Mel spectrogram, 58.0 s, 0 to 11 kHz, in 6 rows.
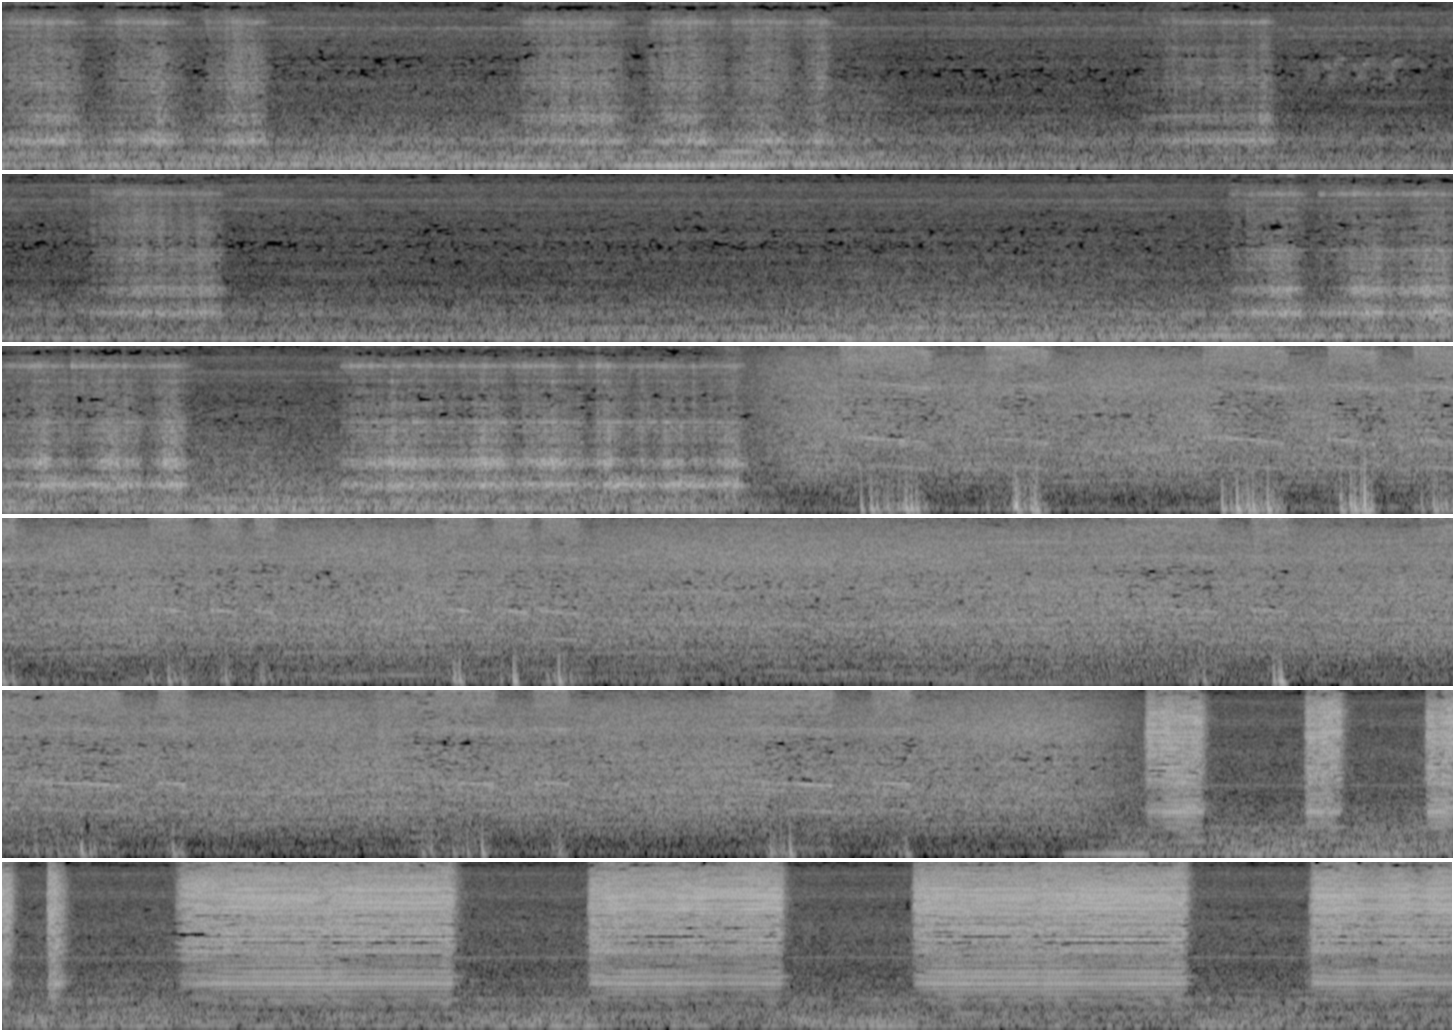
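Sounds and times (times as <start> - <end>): angle grinder grinding metal: 0.0 - 11.6, 17.7 - 46.8, 47.4 - 48.9, 49.5 - 51.5, 52.2 - 53.6, 54.4 - 56.4, 57.1 - 58.0
machine whine: 0.0 - 42.6.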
